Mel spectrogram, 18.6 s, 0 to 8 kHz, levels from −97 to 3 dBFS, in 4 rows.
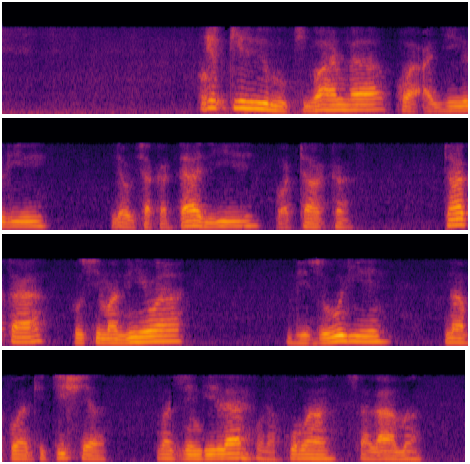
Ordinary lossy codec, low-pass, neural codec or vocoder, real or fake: AAC, 16 kbps; 7.2 kHz; codec, 16 kHz in and 24 kHz out, 0.6 kbps, FocalCodec, streaming, 4096 codes; fake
